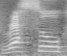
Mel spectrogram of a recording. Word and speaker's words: wrestle: have rancid, we have wrestle. The W is silent, so the word is starting with the letter R.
